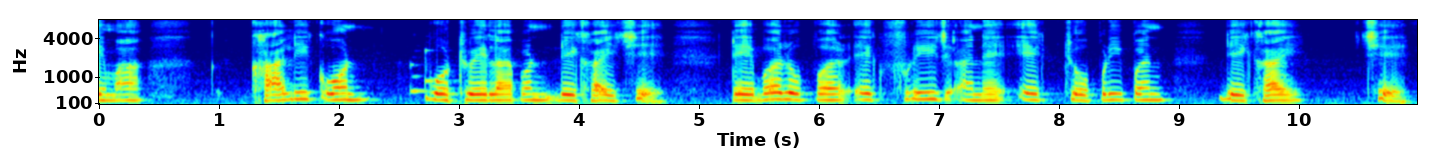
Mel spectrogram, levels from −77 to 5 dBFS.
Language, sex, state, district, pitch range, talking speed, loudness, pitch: Gujarati, female, Gujarat, Valsad, 195-220 Hz, 95 wpm, -16 LUFS, 205 Hz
